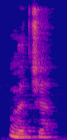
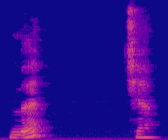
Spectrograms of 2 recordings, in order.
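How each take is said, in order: First: Said in the usual way. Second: "Mycie" split as my, long pause, cie; syllable by syllable. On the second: Shown as a demonstration. Teacher dividing a word from the second table, syllable by syllable. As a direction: say "Mycie" in two detached syllables. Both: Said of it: "Jak podzielisz to słowo na sylaby?".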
